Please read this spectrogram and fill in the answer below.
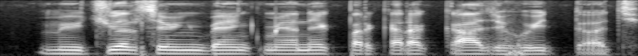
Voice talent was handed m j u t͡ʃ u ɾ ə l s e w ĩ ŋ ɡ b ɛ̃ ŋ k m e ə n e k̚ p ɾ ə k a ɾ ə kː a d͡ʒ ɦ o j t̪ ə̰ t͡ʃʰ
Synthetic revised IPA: m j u t͡ʃ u ə l s e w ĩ ŋ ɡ b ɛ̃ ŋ k m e ə n e k̚ p ɾ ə k a ɾ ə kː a d͡ʒ ɦ o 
